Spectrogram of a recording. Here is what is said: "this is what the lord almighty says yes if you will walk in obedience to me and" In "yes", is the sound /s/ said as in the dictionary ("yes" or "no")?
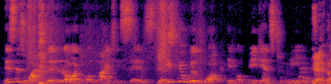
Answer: no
